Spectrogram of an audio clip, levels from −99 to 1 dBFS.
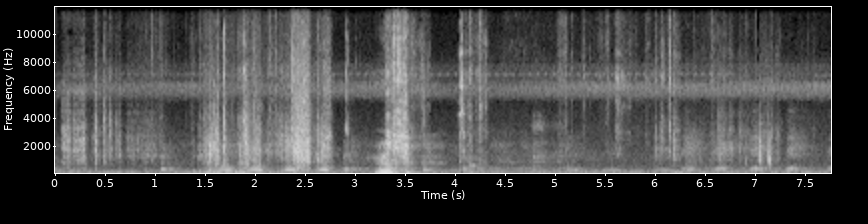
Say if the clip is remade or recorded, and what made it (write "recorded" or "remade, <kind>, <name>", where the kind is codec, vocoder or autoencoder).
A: recorded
